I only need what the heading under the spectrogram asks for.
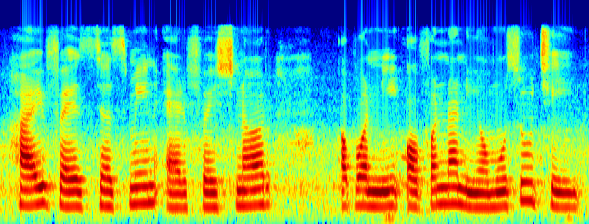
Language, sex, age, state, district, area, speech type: Gujarati, female, 30-45, Gujarat, Surat, rural, read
